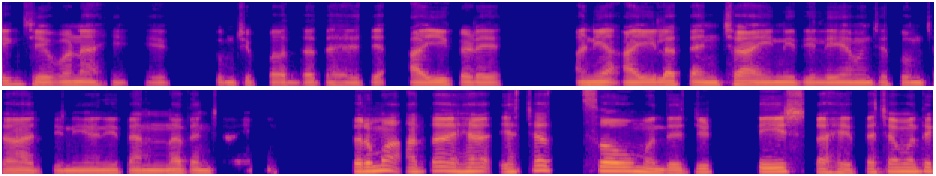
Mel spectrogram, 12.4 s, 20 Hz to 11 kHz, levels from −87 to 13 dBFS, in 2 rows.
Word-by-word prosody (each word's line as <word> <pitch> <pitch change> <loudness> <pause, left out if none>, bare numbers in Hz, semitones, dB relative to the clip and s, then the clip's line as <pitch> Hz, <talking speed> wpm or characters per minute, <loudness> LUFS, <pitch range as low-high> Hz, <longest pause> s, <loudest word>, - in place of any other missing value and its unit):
एक 120 0 -3
जेवण 105 +1 -1
आहे, 95 -2 -3 0.2
हे 95 0 -9
तुमची 95 +2 -10
पद्धत 95 -1 -5
आहे, 95 -1 -5
ते 100 +2 -6 0.2
आईकडे 100 0 0 0.5
आणि 105 +1 +2
आईला 100 +2 +2
त्यांच्या 100 +2 +1
आईने 100 -1 +1
दिली 95 0 -3
आहे 95 - 0
म्हणजे 95 +1 -2
तुमच्या 100 +2 -2
आजींनी 95 0 -3
आणि 95 +1 0
त्यांना 95 +1 0
त्यांच्या 100 -3 -5
आईने. - - -23 0.5
तर 150 - +7
मग 180 +3 +4
आता 145 +4 +2
ह्या 150 +1 +4
ह्याच्या 140 +8 +1 0.3
चवमध्ये 150 - +4
जी 125 - +1 0.3
टेस्ट 140 -1 +4
आहे 110 -2 0
त्याच्यामध्ये 145 +7 +1
100 Hz, 155 wpm, -23 LUFS, 95-125 Hz, 0.5 s, तर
